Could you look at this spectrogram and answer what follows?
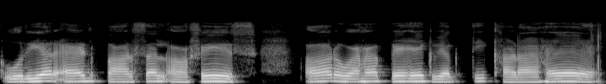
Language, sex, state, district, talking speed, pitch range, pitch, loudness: Hindi, male, Jharkhand, Palamu, 110 wpm, 125-140 Hz, 135 Hz, -14 LUFS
